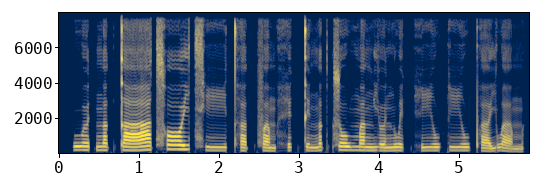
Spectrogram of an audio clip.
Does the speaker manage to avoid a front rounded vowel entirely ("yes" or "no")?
yes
